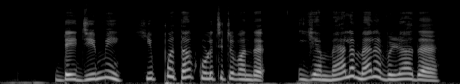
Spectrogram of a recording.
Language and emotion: Tamil, disgusted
